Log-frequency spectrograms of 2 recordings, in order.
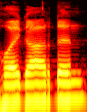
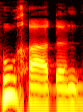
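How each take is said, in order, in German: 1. Der Name wird genauso ausgesprochen, wie er geschrieben wird. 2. Der Name wird auf Niederländisch ausgesprochen. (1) "wie Idiot, wie man es schreibt" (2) "es ist nicht so ausgesprochen, es ist Hoegaarden oder so"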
